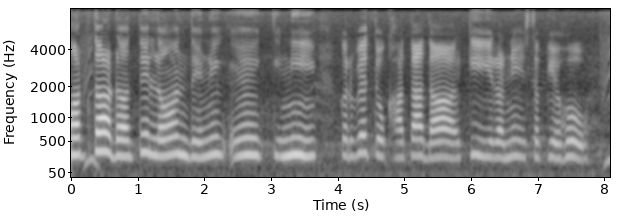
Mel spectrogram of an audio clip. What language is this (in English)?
Magahi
